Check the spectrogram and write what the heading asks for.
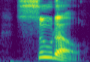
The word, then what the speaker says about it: pseudo: Sudo. No, not pull-up pseudo. Pseudo. Pseudo is pronounced sudo is a prefix derived from the Greek meaning false fake shame.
